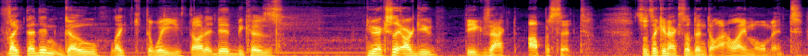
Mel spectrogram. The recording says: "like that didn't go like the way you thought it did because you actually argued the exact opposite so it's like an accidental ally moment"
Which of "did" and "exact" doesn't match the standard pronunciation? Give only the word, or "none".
none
